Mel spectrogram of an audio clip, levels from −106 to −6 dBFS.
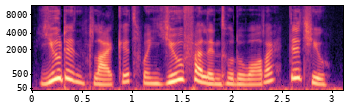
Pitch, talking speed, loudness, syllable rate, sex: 215 Hz, 230 wpm, -18 LUFS, 5.0 syllables/s, female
